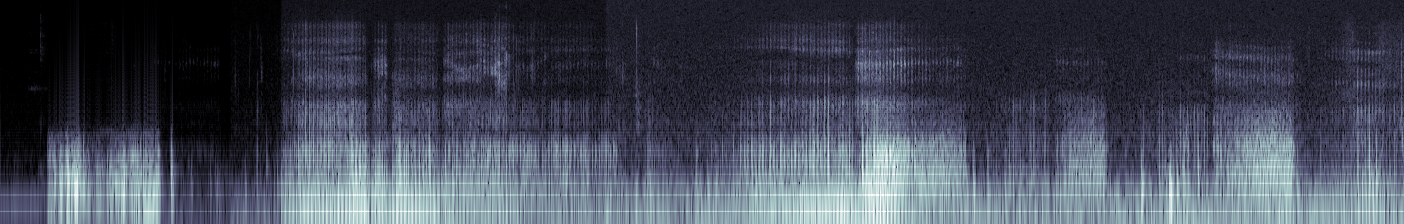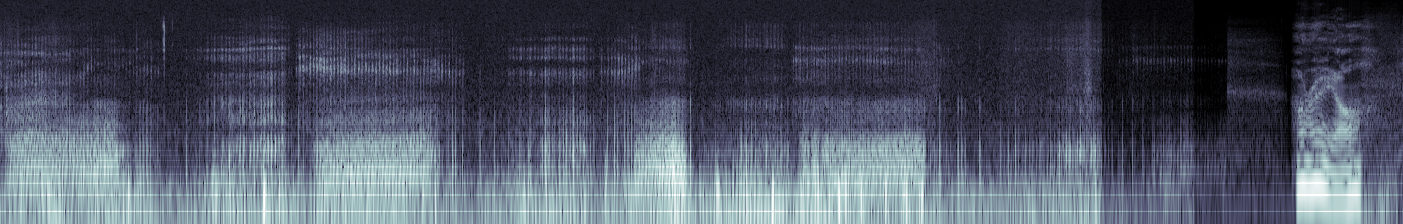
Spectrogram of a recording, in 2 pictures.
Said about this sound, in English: That was the sound of Rupert Giles, who is one of our cats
